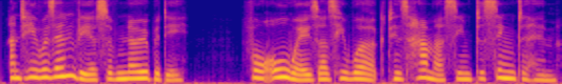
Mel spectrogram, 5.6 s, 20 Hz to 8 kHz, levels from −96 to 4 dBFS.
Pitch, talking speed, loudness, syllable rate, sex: 220 Hz, 190 wpm, -15 LUFS, 5.1 syllables/s, female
